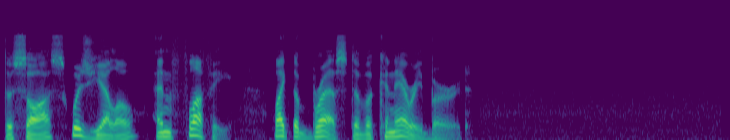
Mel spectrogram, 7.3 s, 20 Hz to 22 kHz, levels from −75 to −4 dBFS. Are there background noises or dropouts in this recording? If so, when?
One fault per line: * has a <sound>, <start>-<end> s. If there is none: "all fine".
all fine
